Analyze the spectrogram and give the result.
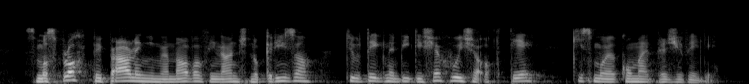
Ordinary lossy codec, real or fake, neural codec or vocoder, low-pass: none; fake; codec, 24 kHz, 1 kbps, SNAC; 5.4 kHz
